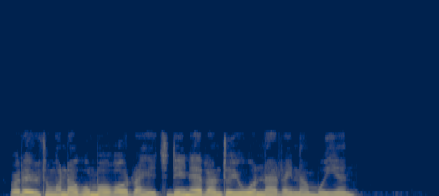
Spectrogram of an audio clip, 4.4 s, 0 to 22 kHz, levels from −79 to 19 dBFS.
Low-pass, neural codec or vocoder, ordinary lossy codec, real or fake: 7.2 kHz; codec, 16 kHz, 4 kbps, X-Codec, WavLM features, trained on Multilingual LibriSpeech; none; fake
